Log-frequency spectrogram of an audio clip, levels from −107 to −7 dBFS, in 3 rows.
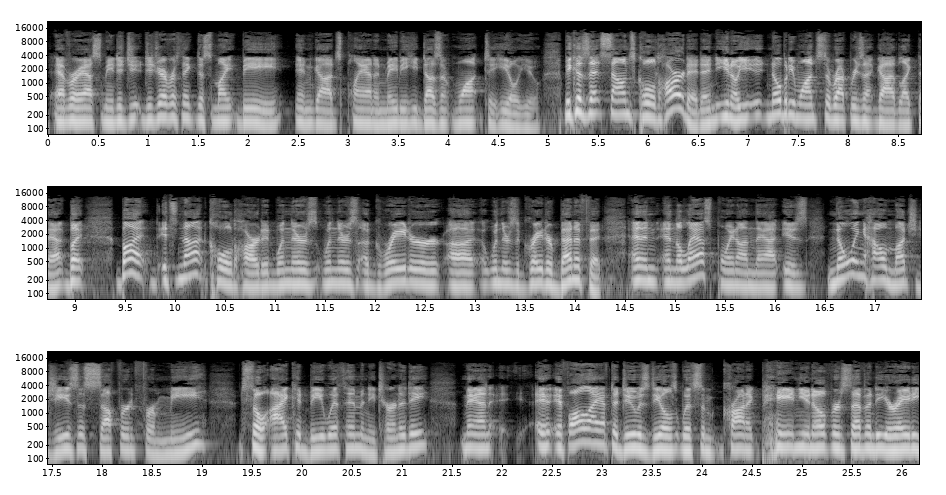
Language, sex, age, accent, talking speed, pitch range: English, male, 30-49, American, 225 wpm, 145-180 Hz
